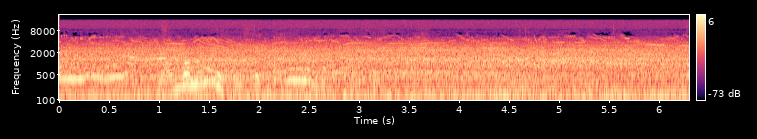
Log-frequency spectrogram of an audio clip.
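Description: A jet airliner's engines roar steadily as it rolls along a runway.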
